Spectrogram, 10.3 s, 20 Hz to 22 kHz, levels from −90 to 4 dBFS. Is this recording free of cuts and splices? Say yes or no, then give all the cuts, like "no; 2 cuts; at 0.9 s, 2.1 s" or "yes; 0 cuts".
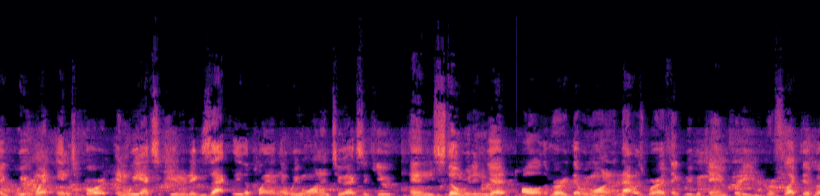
yes; 0 cuts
